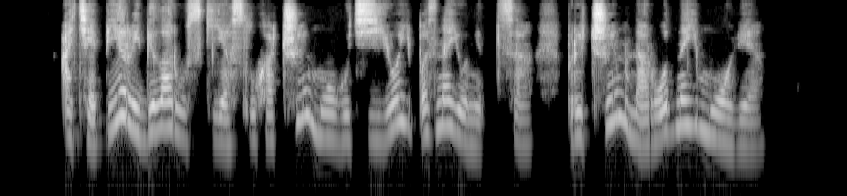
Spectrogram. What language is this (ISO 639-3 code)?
bel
